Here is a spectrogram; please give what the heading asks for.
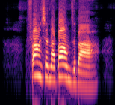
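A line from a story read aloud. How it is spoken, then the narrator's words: Sighing. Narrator (Chinese): 毕岸叹了口气说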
